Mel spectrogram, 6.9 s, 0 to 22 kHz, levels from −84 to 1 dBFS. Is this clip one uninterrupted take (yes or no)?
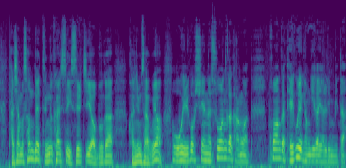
no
